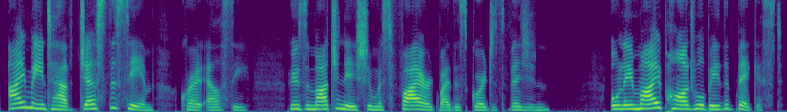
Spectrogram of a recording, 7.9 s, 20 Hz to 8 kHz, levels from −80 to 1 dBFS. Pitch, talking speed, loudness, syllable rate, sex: 245 Hz, 185 wpm, -17 LUFS, 5.5 syllables/s, female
